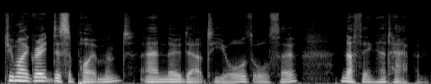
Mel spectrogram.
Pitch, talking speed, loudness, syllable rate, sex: 115 Hz, 180 wpm, -20 LUFS, 4.2 syllables/s, male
